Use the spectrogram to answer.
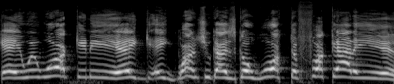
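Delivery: very high, loud East Coast hollering; East Coast accent. Retold or imitated. Re-enacting drunk taunts at Giants fans, shouted East Coast accent. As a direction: heckle strangers in a hammed-up East Coast accent. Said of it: "we do a pretty good East Coast accent".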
